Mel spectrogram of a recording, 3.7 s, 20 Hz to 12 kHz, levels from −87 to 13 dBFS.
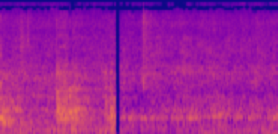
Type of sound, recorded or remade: remade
